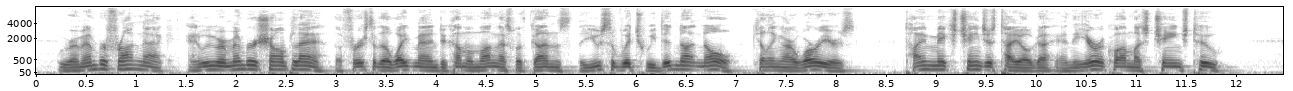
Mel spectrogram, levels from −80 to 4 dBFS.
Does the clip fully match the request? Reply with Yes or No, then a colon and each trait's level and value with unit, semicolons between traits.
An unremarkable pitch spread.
Yes: average, 3.9 semitones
